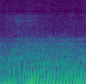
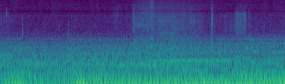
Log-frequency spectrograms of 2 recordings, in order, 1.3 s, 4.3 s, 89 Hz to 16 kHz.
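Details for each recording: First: 2009 Ford Mondeo 1.8 Duratorq TDCi diesel (QYBA) at 1500 rpm after repair: a steady, smooth low rumble without the earlier shaking or misfire; the fault was the number three injector. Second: 2009 Ford Mondeo 1.8 TDCi Duratorq QYBA diesel held at 1500 rpm fast idle: deep, uneven rumble with knock/misfire, shaking, no fault codes in IDS; attributed to a faulty injector.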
